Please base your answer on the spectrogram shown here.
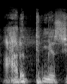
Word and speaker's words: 아르테미스: 신 그 성의 수호신은 아데미 여신입니다 한국적인 번역 발음이고 원래는 아르테미스 여신이죠 헬라 여신이에요이 이름이 나중에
